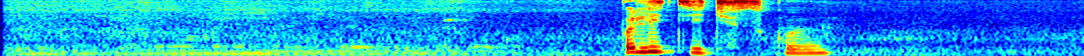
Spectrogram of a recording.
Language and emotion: Russian, neutral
